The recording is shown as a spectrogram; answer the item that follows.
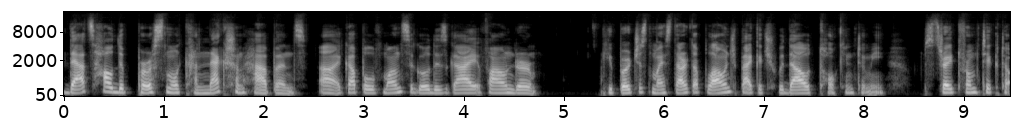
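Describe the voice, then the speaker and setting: At a moderate pace and with fairly even intonation, the speech is dry and close with no echo, in a very clean recording with a silent background. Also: woman, fairly low pitch for a woman. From immigrant to US, non-English-speaking country. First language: not English. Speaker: startup lawyer. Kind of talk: podcast interview.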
